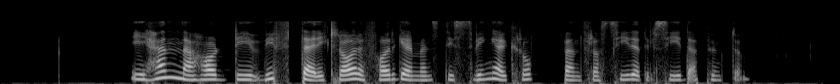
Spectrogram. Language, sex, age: Norwegian, female, 25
